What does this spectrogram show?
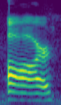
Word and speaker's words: are: all all all are so in this word the e at the end is silent and a and r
